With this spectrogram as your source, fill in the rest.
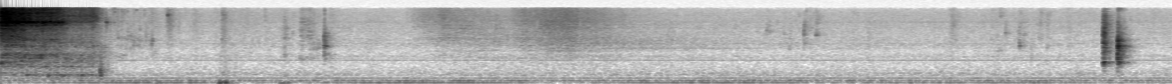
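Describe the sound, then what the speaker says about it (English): Water pours briefly into a bowl of rice flour at the start. Quiet room tone follows, broken by a few soft clinks. "To that, I will add half a cup of water."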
